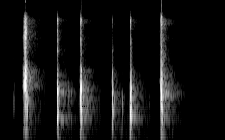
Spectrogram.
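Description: Six sharp, short clicks at uneven spacing, from computer input while the chart's drawings are being cleared.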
